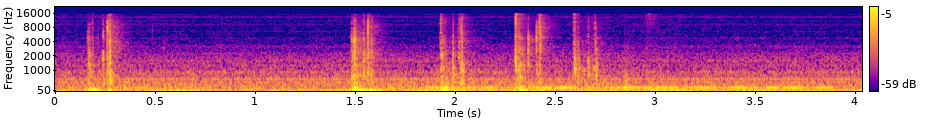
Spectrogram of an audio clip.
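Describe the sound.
Quiet computer-keyboard typing while installing an audio player, with a few scattered, sharp key clicks spread irregularly over a faint steady hum and no talk.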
